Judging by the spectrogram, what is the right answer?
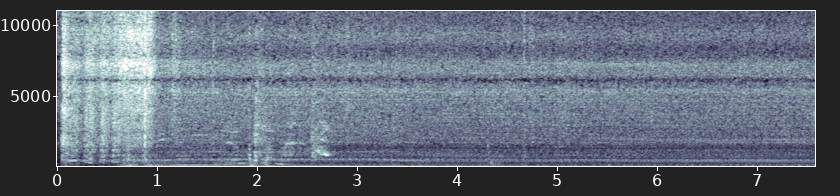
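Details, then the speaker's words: Toyota Vios (Batman) after #4 ignition coil/injector misfire (P0354) repair and check-engine code cleared via battery reset; cranks, catches quickly, settles to smooth even idle while warming up, no more misfire. "Okay. Wala na siyang missfire eh."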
